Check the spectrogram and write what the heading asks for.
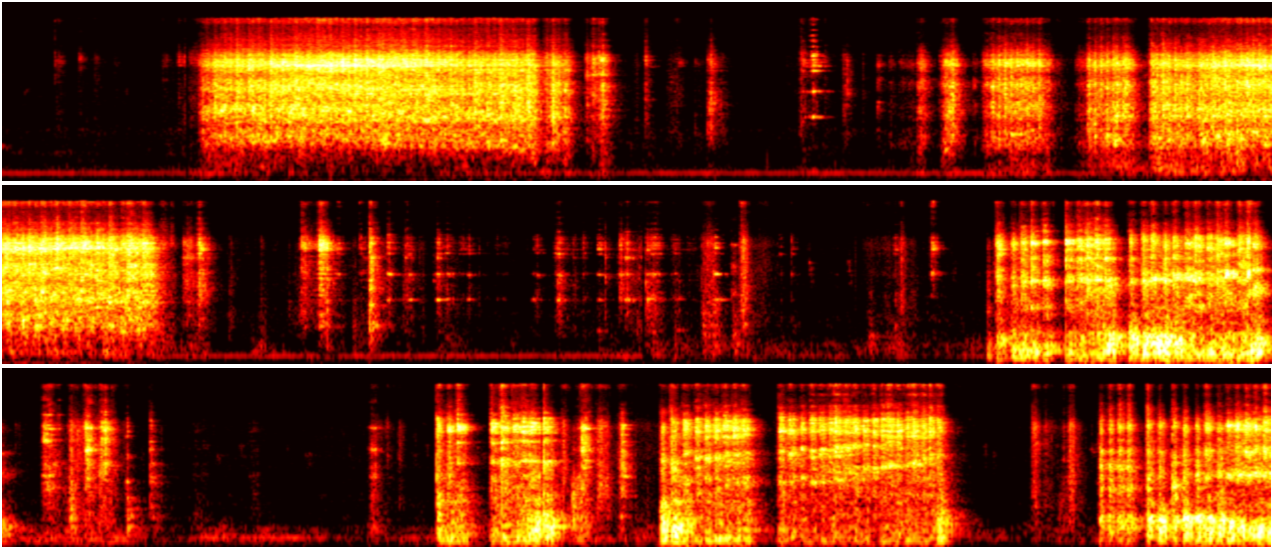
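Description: Hacksaw cutting grey PVC pipe: two long stretches of rasping sawing, followed by several shorter, duller bursts of noise.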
